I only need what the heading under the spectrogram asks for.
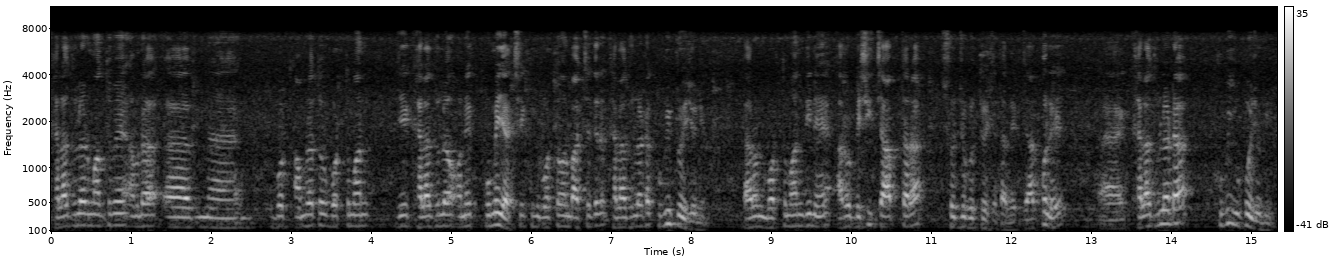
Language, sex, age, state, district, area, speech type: Bengali, male, 45-60, West Bengal, Kolkata, urban, spontaneous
